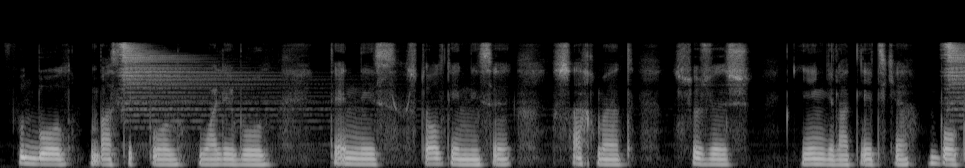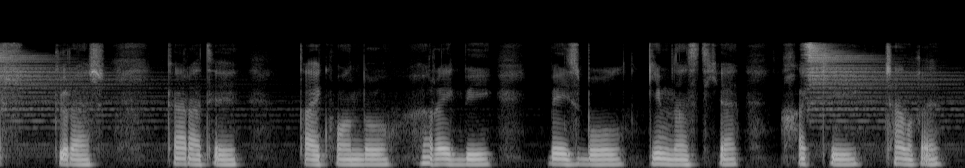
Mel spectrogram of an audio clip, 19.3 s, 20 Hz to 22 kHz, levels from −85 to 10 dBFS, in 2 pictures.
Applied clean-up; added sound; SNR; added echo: none; Gong; 16 dB; none.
